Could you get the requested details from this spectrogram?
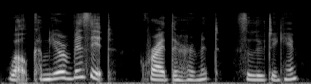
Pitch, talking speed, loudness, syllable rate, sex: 240 Hz, 155 wpm, -19 LUFS, 5.5 syllables/s, female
